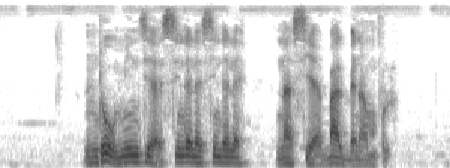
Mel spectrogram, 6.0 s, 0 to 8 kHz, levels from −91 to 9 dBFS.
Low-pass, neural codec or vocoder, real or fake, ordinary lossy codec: 7.2 kHz; none; real; MP3, 64 kbps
